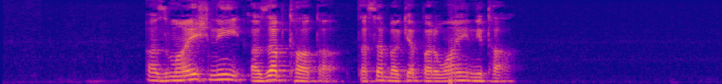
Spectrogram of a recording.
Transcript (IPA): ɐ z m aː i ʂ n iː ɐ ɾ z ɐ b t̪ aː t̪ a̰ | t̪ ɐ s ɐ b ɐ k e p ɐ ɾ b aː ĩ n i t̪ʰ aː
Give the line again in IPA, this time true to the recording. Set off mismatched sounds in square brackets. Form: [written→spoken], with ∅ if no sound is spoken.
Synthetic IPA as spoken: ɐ z m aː i [ʂ→ɕ] n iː ɐ [ɾ→∅] z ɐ b [t̪→t̪ʰ] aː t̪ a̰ | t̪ ɐ s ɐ b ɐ k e p ɐ ɾ [b→w] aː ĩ n i t̪ʰ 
